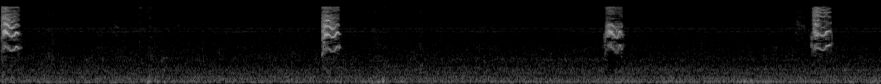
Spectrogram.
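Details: Call of a female double-collared seedeater, played to get a male singing: four short, sharp, high-pitched chips spaced about two to three seconds apart against quiet background hiss.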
